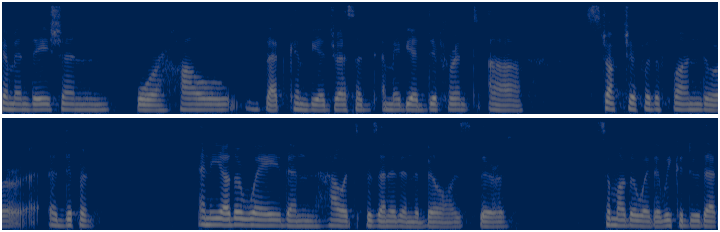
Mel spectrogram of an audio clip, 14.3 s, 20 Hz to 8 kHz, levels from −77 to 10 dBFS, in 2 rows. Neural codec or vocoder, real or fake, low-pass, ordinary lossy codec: codec, 16 kHz, 4.8 kbps, FACodec; fake; 7.2 kHz; Opus, 16 kbps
